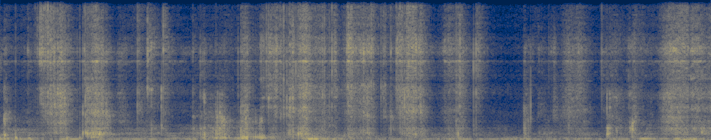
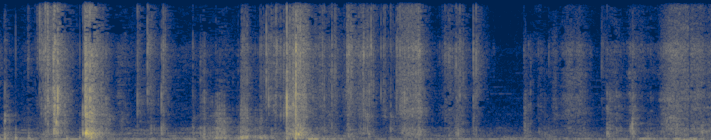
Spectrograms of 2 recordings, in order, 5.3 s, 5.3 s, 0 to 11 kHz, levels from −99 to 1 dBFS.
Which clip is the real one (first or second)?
second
